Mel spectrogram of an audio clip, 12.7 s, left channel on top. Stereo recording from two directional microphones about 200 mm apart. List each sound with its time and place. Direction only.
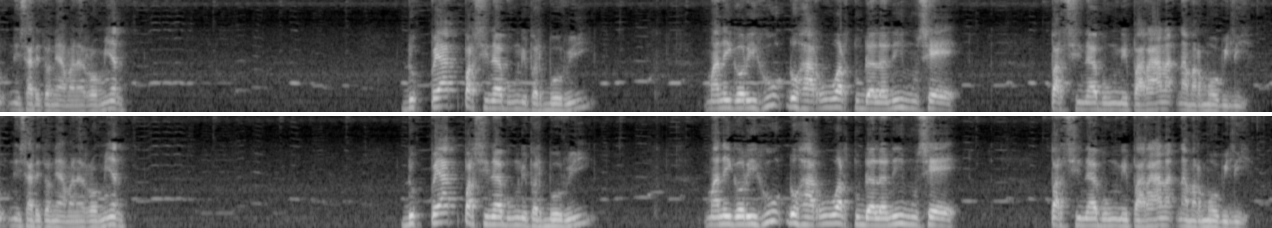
0.1 s speech: 30° right (ahead or behind)
4.0 s speech: 30° right (ahead or behind)
7.1 s speech: 30° right (ahead or behind)
10.5 s speech: 30° right (ahead or behind)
